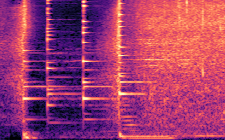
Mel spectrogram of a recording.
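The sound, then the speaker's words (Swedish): Water sloshes and splashes in the large cold pool of the Ekenäs indoor swimming hall, a few sharp slaps giving way to a steady wash of lapping water echoing off hard walls, moderately loud. “Jag är i Ekenäs simhall just nu och har faktiskt tagit mig ner i den stora kalla bassängen med mikrofon och sändningsutrustning.”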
